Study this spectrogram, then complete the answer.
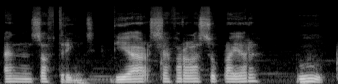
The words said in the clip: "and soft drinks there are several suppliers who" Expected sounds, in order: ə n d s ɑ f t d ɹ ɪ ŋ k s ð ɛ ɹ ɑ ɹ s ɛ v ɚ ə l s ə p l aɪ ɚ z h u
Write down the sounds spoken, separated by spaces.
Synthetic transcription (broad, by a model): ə n s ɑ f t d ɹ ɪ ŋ s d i ɑ ɹ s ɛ f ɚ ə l s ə p l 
